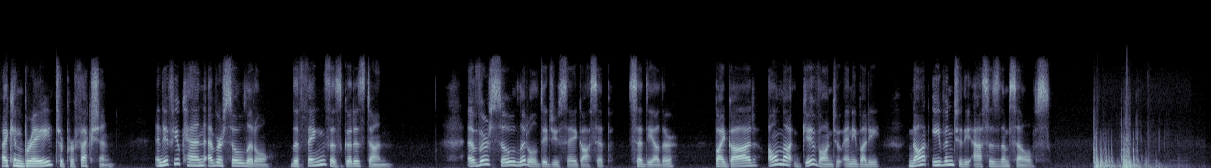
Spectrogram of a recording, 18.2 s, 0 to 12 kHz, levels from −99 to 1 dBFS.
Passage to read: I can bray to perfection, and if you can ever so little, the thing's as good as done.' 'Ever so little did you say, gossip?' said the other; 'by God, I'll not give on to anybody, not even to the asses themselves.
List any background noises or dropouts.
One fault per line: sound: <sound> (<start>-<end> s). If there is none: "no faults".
sound: thud (16.4-17.9 s)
